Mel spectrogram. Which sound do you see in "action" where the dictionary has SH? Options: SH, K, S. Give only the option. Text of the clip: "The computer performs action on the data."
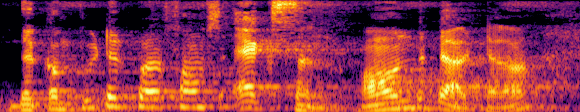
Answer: S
